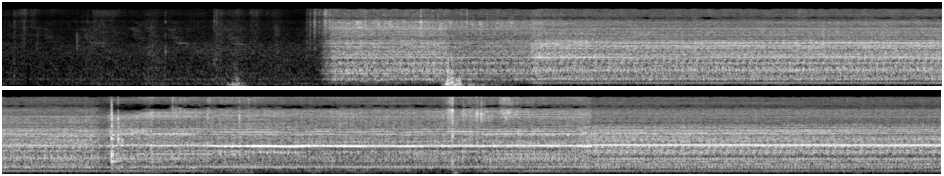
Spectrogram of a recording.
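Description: Electric meat grinder switched on about two seconds in, its motor running with a steady whine as it minces chopped onion through the grinder plate. A couple of sharp knocks sound, one just before and one just after it starts.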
